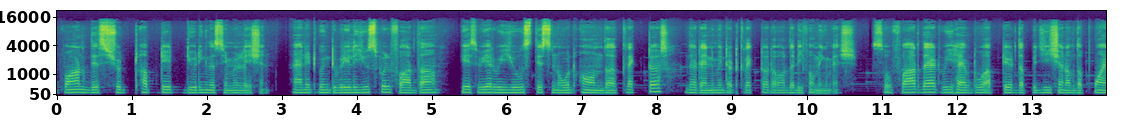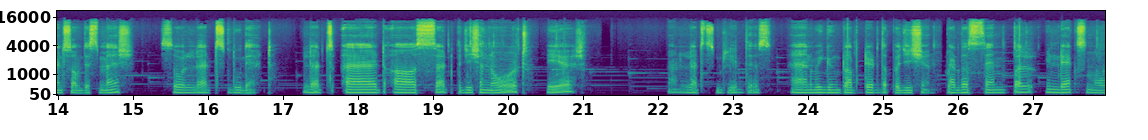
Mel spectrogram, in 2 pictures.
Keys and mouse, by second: 0.2-10.8 middle drag, 10.8 Tab, 10.8-15.1 drag, 15.1-18.1 middle drag, 17.0 g, 18.1-20.4 shift+drag, 18.4 shift+a, 20.4 middle click, 21.0-23.5 drag, 21.0 right click, 23.0 ctrl+x, 25.7 x.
